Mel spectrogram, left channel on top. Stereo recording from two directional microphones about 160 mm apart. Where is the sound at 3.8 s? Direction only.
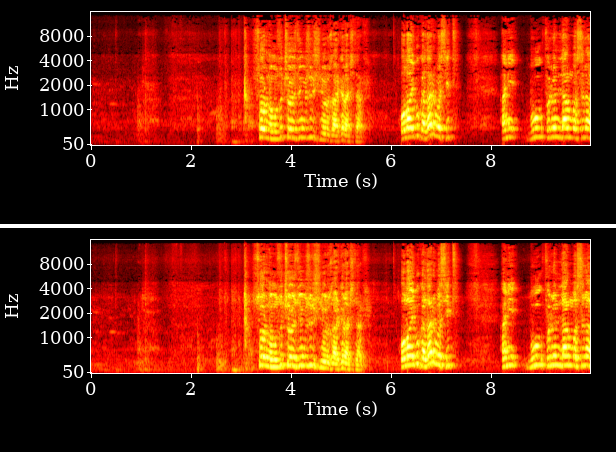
Centre (ahead or behind).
